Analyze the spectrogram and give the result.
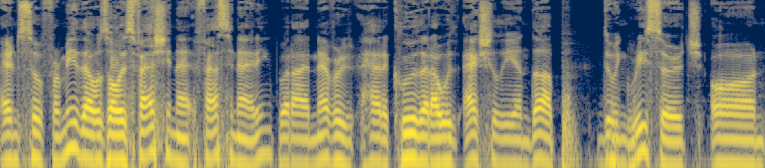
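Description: A man speaks at a moderate pace and medium pitch, with hardly any pauses. His intonation is fairly even, and background noise is noticeable. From Portugal. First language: Portuguese. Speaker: climate scientist. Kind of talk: interview. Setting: conference.

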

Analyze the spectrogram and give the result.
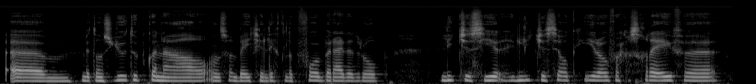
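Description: In a very clean recording with a silent background, a woman of medium pitch speaks at a moderate pace in a monotone, flat delivery. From Suriname. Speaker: podcast co-host. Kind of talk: casual chat.

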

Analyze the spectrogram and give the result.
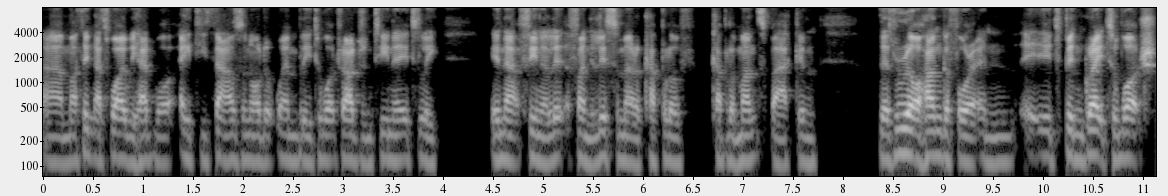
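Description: A man with an English accent at medium pitch, fairly quick and monotone with flat intonation, in a dry, close sound with no echo. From England. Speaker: football commentator and writer. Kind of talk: casual chat.

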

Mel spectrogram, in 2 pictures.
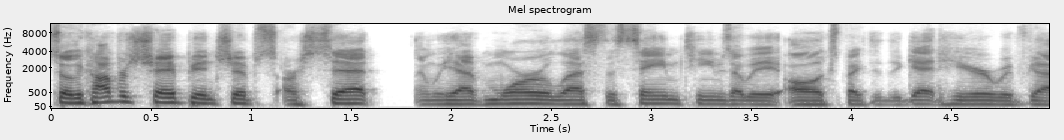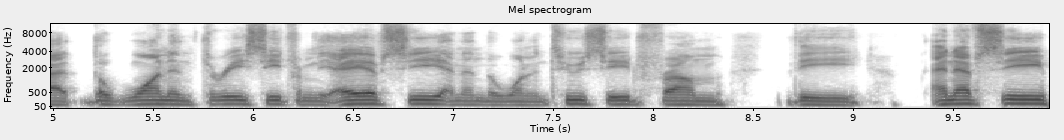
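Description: In an unremarkable speaking voice, a man talks at a moderate pace with a fairly low pitch and fairly even intonation. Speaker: sports podcast host. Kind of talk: casual sports podcast chat.

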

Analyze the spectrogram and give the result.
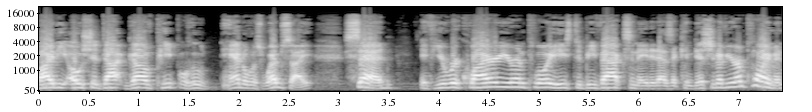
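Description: A man talks loudly at a fairly quick pace, his voice high-pitched, croaky and raspy. The tone is fairly bright, with ordinary pitch variation.

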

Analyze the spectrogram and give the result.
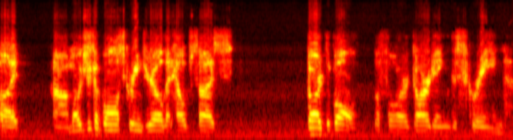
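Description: With noticeable background noise but a dry, close sound and no echo, a man talks at a fairly slow pace with a fairly high pitch and fairly even intonation. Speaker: college basketball head coach. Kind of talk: interview.

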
